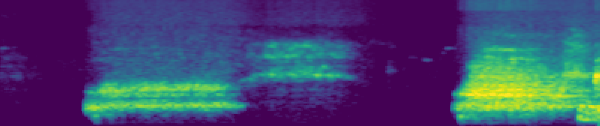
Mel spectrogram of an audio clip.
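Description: A woman breathing out audibly through her voice for about a second while leaning forward into a seated wide-legged stretch, followed by a faint breathy sound. Near the end a second voiced breath out runs straight into speech.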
